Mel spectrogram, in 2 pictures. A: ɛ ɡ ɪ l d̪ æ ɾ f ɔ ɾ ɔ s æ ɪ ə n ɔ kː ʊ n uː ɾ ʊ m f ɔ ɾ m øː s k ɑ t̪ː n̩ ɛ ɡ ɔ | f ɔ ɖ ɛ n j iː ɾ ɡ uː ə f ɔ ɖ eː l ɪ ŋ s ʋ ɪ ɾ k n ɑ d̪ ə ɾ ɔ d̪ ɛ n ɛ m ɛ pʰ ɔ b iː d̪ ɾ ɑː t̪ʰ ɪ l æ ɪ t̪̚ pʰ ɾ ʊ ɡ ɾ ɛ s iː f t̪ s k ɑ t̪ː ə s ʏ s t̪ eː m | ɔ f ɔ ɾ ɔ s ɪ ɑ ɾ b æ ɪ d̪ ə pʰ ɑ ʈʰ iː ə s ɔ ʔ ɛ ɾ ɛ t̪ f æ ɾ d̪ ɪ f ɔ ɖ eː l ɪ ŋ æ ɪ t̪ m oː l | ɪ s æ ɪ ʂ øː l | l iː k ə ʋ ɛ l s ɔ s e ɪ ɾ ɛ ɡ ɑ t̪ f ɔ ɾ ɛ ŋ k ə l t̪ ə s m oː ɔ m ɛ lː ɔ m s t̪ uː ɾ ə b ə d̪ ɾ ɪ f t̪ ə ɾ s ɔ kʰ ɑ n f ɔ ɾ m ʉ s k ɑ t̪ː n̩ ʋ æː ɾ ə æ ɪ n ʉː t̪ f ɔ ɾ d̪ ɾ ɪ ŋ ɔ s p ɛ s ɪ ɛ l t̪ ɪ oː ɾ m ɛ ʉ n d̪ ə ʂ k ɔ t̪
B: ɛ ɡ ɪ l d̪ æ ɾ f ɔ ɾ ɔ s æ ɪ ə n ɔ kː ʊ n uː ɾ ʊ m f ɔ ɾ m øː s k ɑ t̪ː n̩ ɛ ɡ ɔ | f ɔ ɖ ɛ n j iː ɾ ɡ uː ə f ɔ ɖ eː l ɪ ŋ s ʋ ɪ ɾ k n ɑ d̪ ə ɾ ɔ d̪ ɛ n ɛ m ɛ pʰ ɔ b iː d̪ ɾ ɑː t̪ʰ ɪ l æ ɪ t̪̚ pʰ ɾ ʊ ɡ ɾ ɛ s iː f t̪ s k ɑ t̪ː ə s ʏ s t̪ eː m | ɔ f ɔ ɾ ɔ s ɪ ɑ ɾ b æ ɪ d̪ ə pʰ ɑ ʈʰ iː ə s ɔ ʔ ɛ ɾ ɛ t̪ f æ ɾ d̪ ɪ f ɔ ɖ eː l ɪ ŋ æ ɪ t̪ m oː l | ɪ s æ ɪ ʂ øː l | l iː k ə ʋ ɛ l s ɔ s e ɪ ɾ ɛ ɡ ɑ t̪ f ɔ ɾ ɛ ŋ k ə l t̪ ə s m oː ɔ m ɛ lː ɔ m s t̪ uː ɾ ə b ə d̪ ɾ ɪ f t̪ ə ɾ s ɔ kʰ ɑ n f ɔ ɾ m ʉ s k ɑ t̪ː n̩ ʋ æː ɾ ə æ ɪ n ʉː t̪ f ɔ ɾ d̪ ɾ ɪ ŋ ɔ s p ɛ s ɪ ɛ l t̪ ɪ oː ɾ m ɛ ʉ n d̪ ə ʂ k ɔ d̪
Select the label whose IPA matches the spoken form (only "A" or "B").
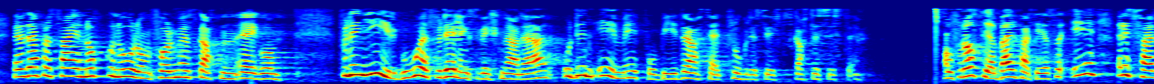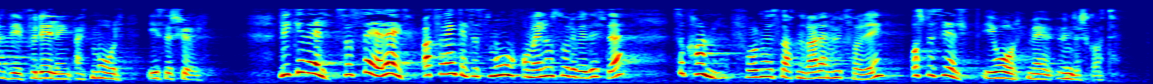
A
